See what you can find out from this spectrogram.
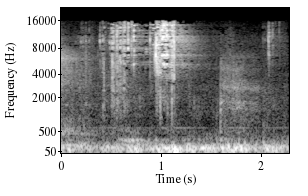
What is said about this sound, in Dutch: Sleutels.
